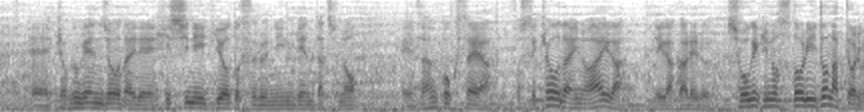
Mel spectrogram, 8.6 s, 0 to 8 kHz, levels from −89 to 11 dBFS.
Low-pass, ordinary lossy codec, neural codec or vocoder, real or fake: none; none; codec, 16 kHz, 4 kbps, FunCodec, trained on Chinese and English, 50 frames a second; fake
